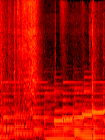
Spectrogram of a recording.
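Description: Gentle piano background music, with a short rustle of kraft paper and plastic bag being handled in the first second.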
